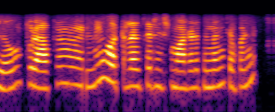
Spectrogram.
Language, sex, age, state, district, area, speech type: Telugu, female, 18-30, Telangana, Hyderabad, urban, conversation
